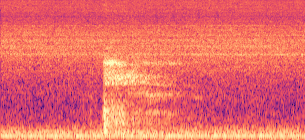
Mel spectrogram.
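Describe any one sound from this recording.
A man lets out a sudden loud breath in a reverberant hall.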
